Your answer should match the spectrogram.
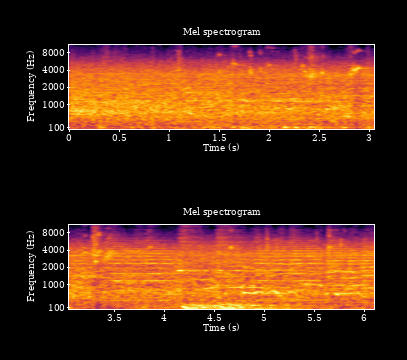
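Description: Arena crowd noise over a basketball being dribbled on a hardwood court, with short sneaker squeaks around the middle.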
